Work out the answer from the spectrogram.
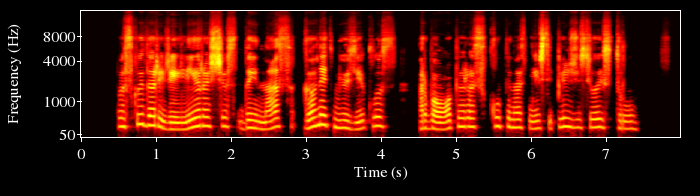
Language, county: Lithuanian, Utena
